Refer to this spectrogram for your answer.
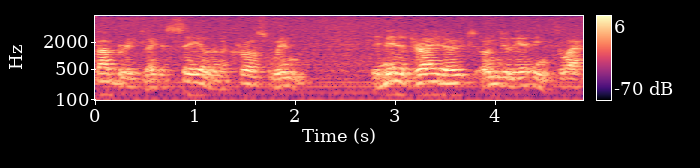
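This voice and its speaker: A man with a Northern Irish accent talks at a fairly slow pace in a medium pitch, with noticeable background noise behind him. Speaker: poet. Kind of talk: poetry reading. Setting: live reading before an audience.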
